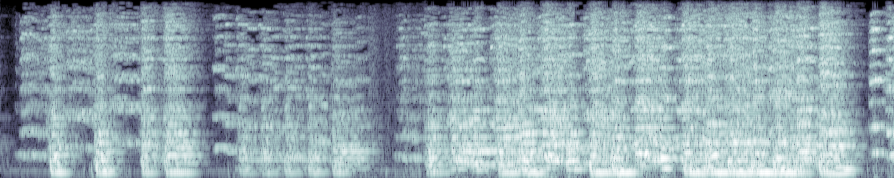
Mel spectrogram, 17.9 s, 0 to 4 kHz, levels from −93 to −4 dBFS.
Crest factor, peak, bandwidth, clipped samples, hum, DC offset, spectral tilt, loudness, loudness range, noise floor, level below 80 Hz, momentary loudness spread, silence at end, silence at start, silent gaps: 8 dB; 0 dBFS; 4 kHz; 2%; none; under 0.1%; -10 dB/octave; -7 LUFS; 10 LU; -30 dBFS; -16 dBFS; 13 LU; 0 s; 0.35 s; none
